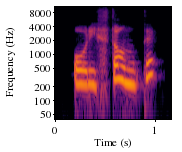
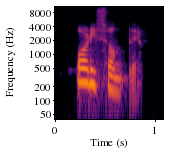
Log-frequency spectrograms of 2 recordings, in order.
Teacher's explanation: la única diferencia es que uno es interdental y el otro es alveolar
